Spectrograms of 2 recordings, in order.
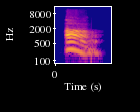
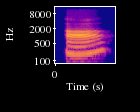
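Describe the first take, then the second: First: The pitch drops sharply and stops short. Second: The pitch climbs upward toward the end. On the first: "The fourth tone, also known as a descent tone" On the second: "the second tone, also known as rise tone"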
